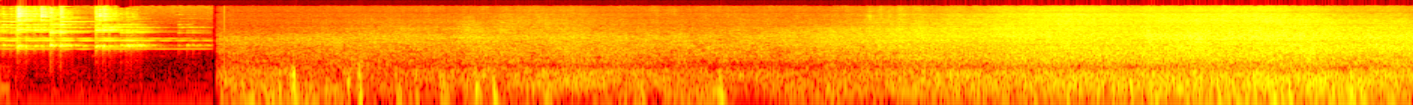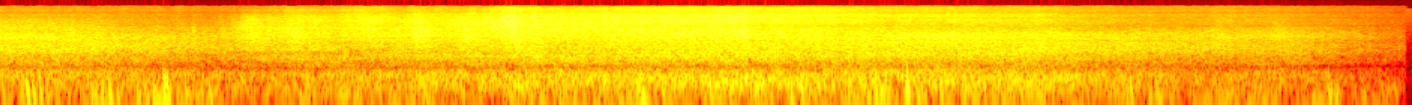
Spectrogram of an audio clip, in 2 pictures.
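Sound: ocean waves and surf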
